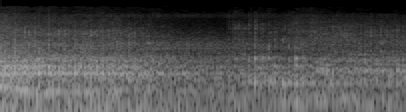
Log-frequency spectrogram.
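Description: A lion's roar sound effect from a logo sting, a deep sustained rumble that slowly fades.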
